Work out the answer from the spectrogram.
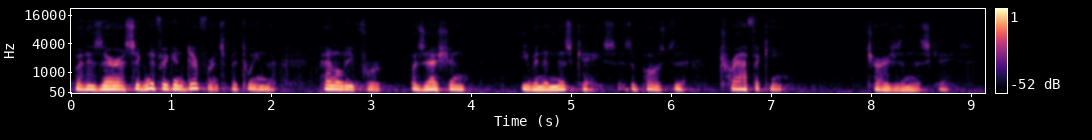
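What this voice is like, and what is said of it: Raspy voice. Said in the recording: “sorry for my raspy voice”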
